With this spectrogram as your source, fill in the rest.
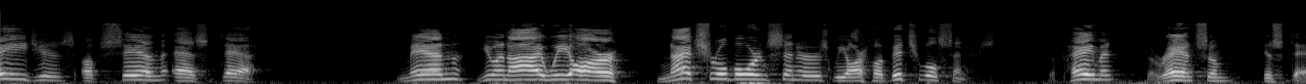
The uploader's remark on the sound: Recording of the sermon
